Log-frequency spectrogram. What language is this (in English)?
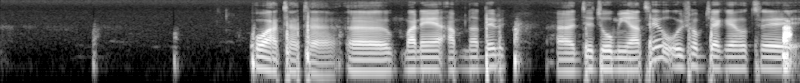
Bangla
